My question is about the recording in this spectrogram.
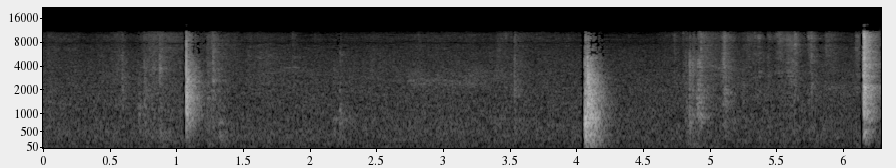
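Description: Sharp knocks and light clicks of wooden veneer strips being handled, stacked and set down on a wooden workbench: three louder knocks, about one, four and six seconds in, the middle one the loudest, with softer ticks between.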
